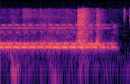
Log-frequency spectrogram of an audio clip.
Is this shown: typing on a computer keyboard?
no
